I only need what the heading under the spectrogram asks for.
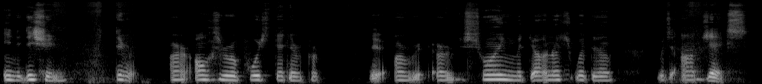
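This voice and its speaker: A woman's voice: mid-range voice, flat delivery, gravelly, warm tone, poor audio. A woman reading a homemade emergency alert broadcast, stumbling and restarting often. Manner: halting, stumbling over words. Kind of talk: amateur mock emergency broadcast narration.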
